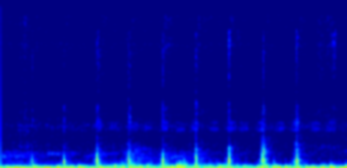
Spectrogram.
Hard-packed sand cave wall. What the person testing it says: when you knock on it, I mean, it's even kind of hollow sounding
